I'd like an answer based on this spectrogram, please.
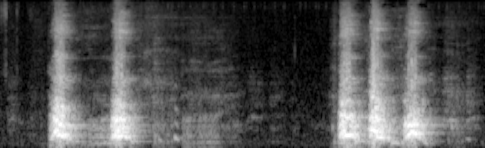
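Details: Rossi, a black Labrador, barks at a silk orchid indoors one evening: a pair of sharp, gruff barks, a pause of over a second, then a rapid burst of three more.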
